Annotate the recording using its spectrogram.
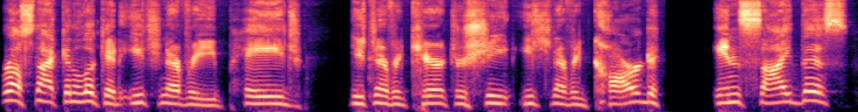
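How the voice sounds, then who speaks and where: Guy doing a review video, slightly high voice, real dry close studio sound, punches his words. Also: no echo. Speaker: host and board game reviewer. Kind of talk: scripted-sounding review presentation to camera. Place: indoor home studio.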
